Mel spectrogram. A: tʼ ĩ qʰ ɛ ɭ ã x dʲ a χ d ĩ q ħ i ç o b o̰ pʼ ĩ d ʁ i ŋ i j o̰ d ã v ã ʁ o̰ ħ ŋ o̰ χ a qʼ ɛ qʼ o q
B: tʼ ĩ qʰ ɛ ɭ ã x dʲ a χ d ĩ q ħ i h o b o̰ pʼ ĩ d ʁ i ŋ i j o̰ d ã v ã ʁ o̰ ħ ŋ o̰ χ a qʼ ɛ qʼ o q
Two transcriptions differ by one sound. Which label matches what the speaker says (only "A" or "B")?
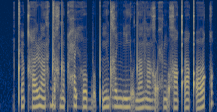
B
